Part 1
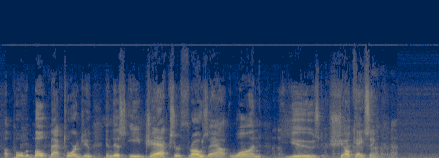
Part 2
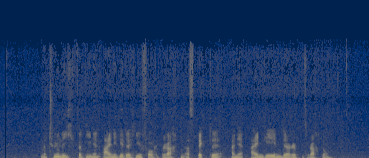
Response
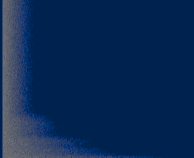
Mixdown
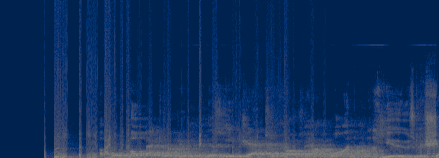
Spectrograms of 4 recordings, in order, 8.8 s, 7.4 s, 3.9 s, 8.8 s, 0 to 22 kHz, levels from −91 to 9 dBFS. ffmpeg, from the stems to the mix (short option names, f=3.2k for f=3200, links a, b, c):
-filter_complex "[0:a]equalizer=f=1.2k:w=0.5:g=4,adelay=1900,volume=-1.5dB,asplit=2[a][b];[b]volume=-22.5dB[c];[1:a]aeval=exprs='val(0)*gte(abs(val(0)),0.0447)':c=same,volume=-10dB,asplit=3[d][e][f];[e]volume=-22.5dB[g];[f]apad=whole_len=471215[h];[a][h]sidechaincompress=threshold=-58dB:ratio=4:attack=32:release=857[i];[2:a]atrim=start_sample=2205[j];[c][g]amix=inputs=2:normalize=0[k];[k][j]afir=irnorm=-1:irlink=0[l];[i][d][l]amix=inputs=3:normalize=0,flanger=delay=2.7:depth=8.5:regen=-45:speed=1.5:shape=triangular,adynamicequalizer=threshold=0.00501:dfrequency=1300:dqfactor=1.5:tfrequency=1300:tqfactor=1.5:attack=5:release=100:ratio=0.375:range=2.5:mode=boostabove:tftype=bell,acompressor=threshold=-36dB:ratio=16"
